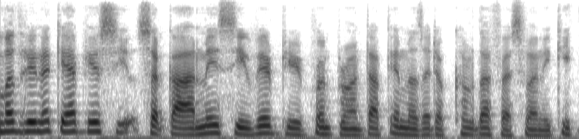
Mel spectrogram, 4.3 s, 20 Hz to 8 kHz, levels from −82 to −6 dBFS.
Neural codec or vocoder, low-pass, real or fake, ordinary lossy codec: codec, 16 kHz, 0.5 kbps, FunCodec, trained on LibriTTS, 25 frames a second; none; fake; none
